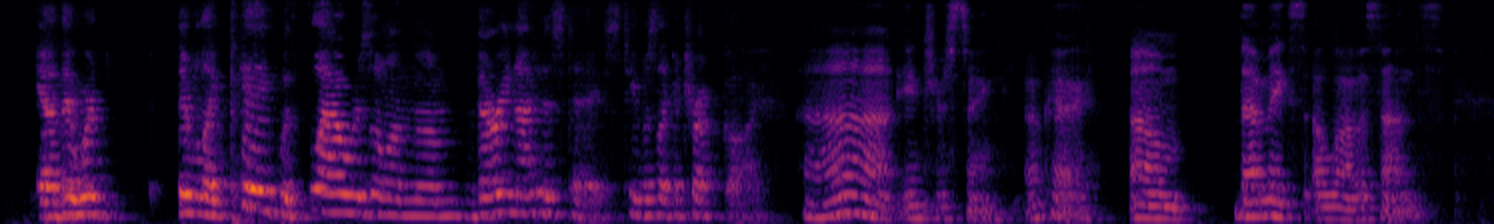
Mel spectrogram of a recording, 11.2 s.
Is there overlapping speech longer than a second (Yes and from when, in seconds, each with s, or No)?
No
